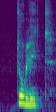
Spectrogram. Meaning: 1. toilet, bathroom (room containing a lavatory) 2. toilet (fixture used for urination and defecation) 3. personal grooming
- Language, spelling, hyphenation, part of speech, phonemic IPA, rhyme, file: Dutch, toilet, toi‧let, noun, /tʋaːˈlɛt/, -ɛt, Nl-toilet.ogg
